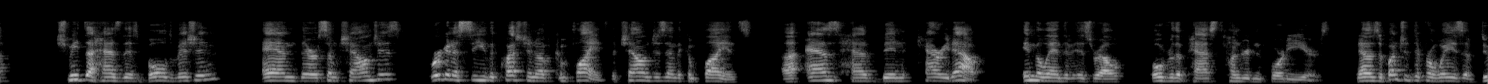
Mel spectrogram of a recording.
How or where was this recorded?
video call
